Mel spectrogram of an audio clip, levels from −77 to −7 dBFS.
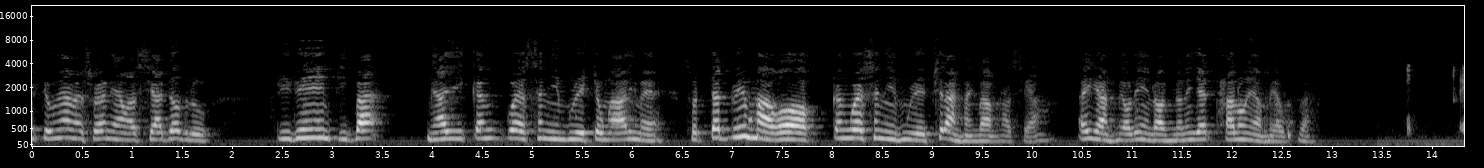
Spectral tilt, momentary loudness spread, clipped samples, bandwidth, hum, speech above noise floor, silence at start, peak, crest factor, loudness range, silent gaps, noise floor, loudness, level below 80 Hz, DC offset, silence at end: -8.5 dB/octave; 18 LU; under 0.1%; 8.4 kHz; none; 34 dB; 0 s; -10 dBFS; 18 dB; 6 LU; none; -61 dBFS; -27 LUFS; -62 dBFS; under 0.1%; 0 s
